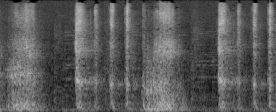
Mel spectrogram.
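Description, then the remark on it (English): Loud, crackly crunching made by performers chewing Cap'n Crunch cereal in their mouths, played as music: long gritty crunches alternate with quick, sharp bursts in an uneven rhythm, with no voices. “They put Cap'n Crunch in their mouth, and they make music”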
